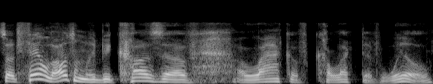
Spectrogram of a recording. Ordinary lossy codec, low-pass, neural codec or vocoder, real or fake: AAC, 32 kbps; 7.2 kHz; none; real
